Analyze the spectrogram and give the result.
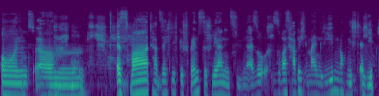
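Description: A man's medium-pitched voice, fairly slow in pace, with fairly even intonation. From Berlin. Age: 20s. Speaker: train conductor. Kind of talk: interview. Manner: hesitant, many fillers.

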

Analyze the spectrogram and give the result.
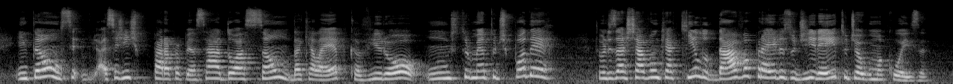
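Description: The speech runs at a fairly quick pace with lively intonation. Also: woman, high pitch for a woman. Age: 20s. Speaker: media producer, Bible study guest. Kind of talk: casual Bible study discussion.

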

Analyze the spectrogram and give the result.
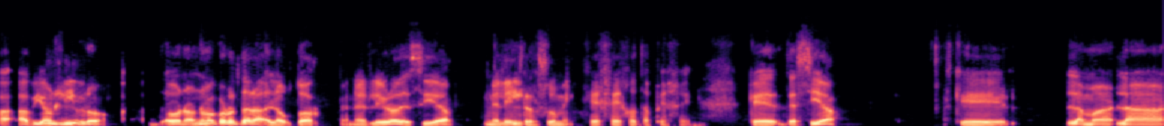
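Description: In a dry, close sound with no echo, a man speaks fairly slowly in a plain, everyday voice at a medium pitch with ordinary pitch variation. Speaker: podcast co-host. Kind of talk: casual chat.

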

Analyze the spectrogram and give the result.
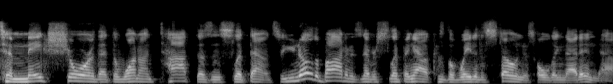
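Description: Speaking with an American accent in an animated tone, a man goes at a very fast pace with hardly any pauses and ordinary pitch variation. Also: medium pitch for a man. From Florida, US. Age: 20s. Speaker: strongman athlete. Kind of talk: casual chat. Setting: call.

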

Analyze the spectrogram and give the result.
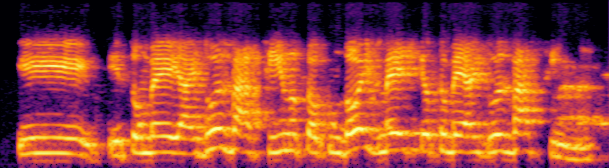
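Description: Her voice high-pitched and her intonation lively, a woman talks at a moderate pace with audible echo from the room. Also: very even loudness. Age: 70s. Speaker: long-time football club staff member. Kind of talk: casual chat.

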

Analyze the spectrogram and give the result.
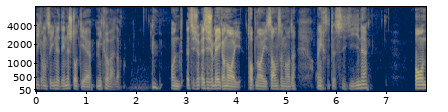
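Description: With a Swiss accent, a man speaks at a moderate pace and fairly low pitch, his intonation fairly even and the sound dry and close with no echo. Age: 20s. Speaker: podcast host, musician. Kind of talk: casual chat.

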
